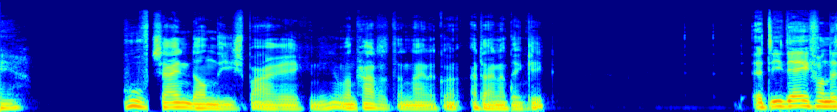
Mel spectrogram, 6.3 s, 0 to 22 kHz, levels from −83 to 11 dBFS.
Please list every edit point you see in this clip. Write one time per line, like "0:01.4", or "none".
0:01.1
0:02.7
0:03.8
